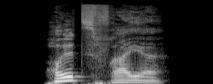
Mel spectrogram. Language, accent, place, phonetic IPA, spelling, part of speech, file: German, Germany, Berlin, [ˈhɔlt͡sˌfʁaɪ̯ə], holzfreie, adjective, De-holzfreie.ogg
- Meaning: inflection of holzfrei: 1. strong/mixed nominative/accusative feminine singular 2. strong nominative/accusative plural 3. weak nominative all-gender singular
